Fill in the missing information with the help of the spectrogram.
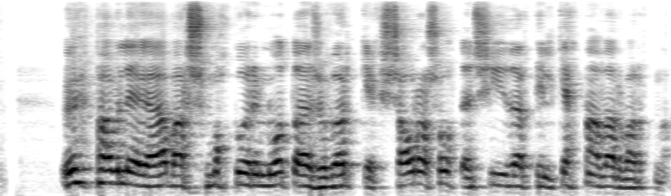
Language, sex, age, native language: Icelandic, male, 40-49, Icelandic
